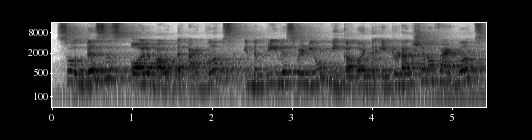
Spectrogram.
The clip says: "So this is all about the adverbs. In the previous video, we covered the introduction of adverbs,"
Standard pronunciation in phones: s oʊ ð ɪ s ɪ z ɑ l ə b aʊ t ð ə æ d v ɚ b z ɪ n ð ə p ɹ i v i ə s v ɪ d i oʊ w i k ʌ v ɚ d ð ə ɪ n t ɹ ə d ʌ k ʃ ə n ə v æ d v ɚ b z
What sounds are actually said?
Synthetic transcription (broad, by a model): s oʊ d ɪ s ɪ z ɑ l ə b aʊ t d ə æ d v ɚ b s ɪ n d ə p ɹ i v i ə s v ɪ d i oʊ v i k ʌ v ɚ d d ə ɪ n t ɹ ə d ʌ k ʃ ə n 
